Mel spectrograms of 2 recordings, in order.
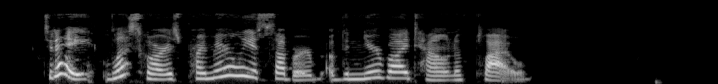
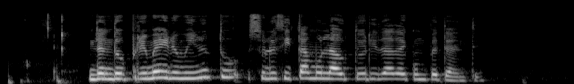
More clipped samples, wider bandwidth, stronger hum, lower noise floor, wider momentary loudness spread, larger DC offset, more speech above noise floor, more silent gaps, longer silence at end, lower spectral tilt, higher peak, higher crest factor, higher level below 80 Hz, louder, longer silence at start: neither; about the same, 11.5 kHz vs 11.5 kHz; neither; first, -90 dBFS vs -69 dBFS; second, 10 LU vs 17 LU; neither; first, 73 dB vs 48 dB; neither; first, 1.95 s vs 0.95 s; about the same, -3.5 dB/octave vs -4.5 dB/octave; about the same, -2 dBFS vs -4 dBFS; about the same, 18 dB vs 18 dB; second, -68 dBFS vs -60 dBFS; first, -17 LUFS vs -21 LUFS; first, 0.45 s vs 0.1 s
